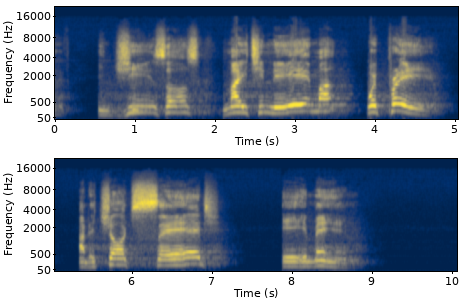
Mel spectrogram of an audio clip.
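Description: An elderly man speaks with feeling into a microphone, heard through loudspeakers.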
